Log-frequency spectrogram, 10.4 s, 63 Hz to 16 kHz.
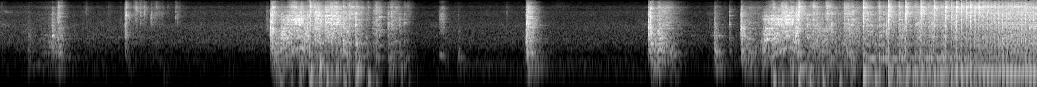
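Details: Craftsman LT2000 lawn tractor with Kohler Courage single, after cracked-block oil leak repair: several short cranking tries, then catches and settles into a steady, even run; normal.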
